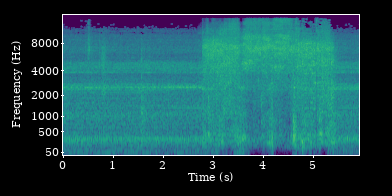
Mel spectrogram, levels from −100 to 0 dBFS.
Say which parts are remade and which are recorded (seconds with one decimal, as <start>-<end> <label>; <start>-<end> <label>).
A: 0.0-2.7 recorded; 2.7-4.5 remade; 4.5-5.9 recorded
